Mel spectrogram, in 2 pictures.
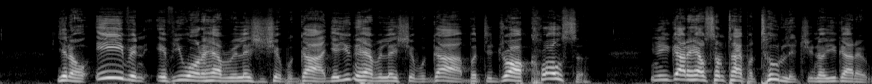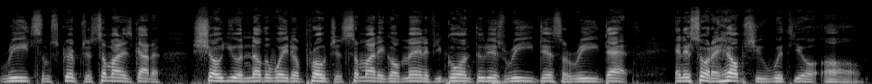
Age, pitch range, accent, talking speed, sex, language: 40-59, 130-175 Hz, American, 255 wpm, male, English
